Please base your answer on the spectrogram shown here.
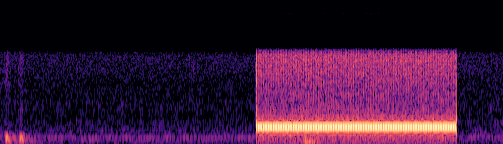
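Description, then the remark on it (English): A loud, steady telephone dial tone hums for about two seconds as a call is placed, starting abruptly and cutting off cleanly, with only faint low background noise before and after and no talking. “So you may be receiving a call from me, okay?”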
